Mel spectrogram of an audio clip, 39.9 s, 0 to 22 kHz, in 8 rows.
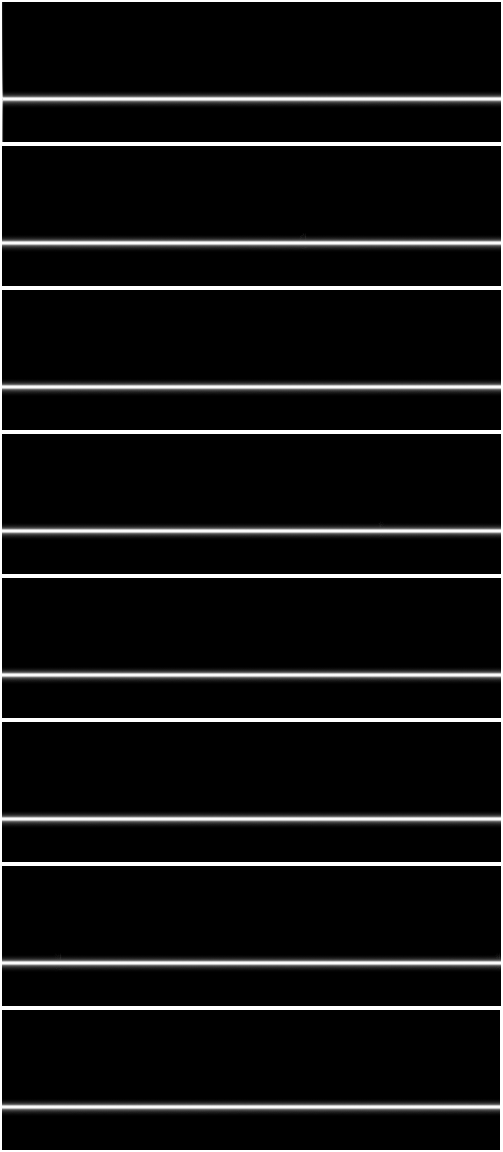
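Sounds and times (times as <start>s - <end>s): high electronic sine tone: 0.0s - 39.9s.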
